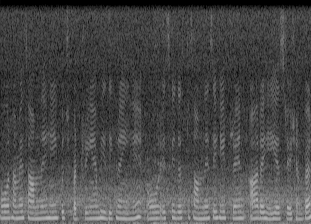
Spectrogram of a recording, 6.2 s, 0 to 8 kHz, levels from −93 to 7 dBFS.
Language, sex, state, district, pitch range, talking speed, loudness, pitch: Hindi, female, Chhattisgarh, Bilaspur, 210-225 Hz, 220 wpm, -28 LUFS, 220 Hz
